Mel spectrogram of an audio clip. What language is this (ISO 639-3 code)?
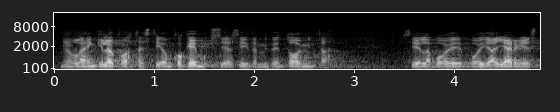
fin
